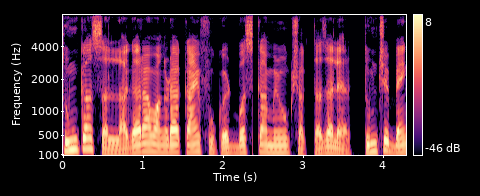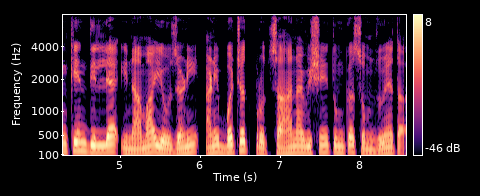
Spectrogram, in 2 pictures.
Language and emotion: Goan Konkani, neutral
